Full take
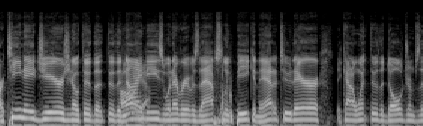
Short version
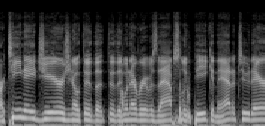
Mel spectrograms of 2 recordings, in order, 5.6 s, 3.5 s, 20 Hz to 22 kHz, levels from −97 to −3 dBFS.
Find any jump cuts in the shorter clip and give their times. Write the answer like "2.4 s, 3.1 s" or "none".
1.6 s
